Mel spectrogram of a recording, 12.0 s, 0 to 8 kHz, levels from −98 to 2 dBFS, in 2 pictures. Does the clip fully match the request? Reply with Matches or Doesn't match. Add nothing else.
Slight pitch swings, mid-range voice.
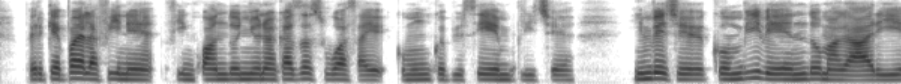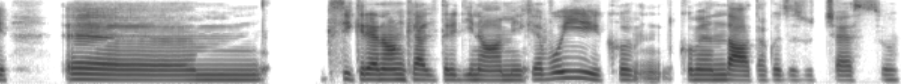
Matches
